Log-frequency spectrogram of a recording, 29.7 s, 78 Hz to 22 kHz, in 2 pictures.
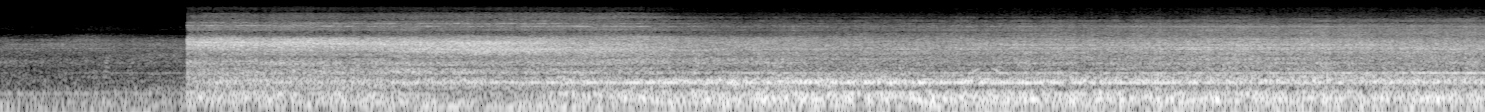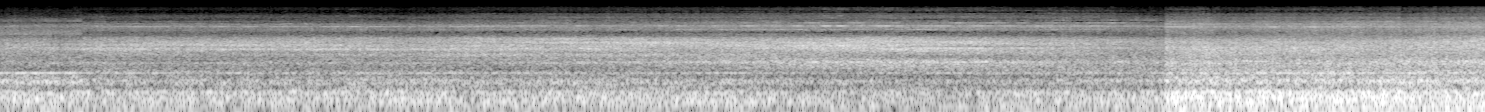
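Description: A-10C Thunderbolt II's twin TF34 turbofan engines running on the ground as the jet rolls and taxis, a steady whine over a rushing roar. The sound jumps suddenly louder about two seconds in and again near the end.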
